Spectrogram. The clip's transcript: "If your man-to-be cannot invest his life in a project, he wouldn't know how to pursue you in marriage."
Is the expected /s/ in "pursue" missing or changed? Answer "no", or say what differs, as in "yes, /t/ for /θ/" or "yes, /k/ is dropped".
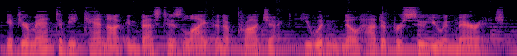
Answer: no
